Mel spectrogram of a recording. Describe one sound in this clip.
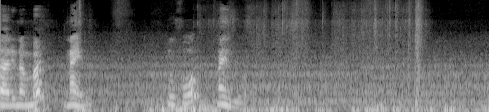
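Fabric rustles and crinkles as it is handled.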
